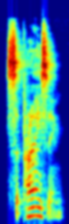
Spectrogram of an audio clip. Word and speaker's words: surprising: Again, you can say the letter R inside this word. There's no problem and say surprising. Surprising. But whatever you do, this first syllable is going to be super short. So, please remember, don't say ooh inside this word because it sounds really, really bad when you do.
